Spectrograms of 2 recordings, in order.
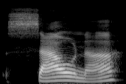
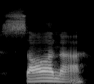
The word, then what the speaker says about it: sauna: And uh so I just wanted to point out that uh it is pronounced sa, not sauna.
